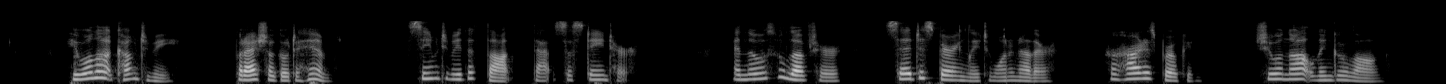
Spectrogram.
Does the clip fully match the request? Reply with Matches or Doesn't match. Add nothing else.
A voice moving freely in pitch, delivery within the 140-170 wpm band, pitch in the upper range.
Matches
